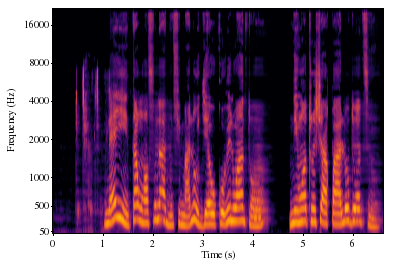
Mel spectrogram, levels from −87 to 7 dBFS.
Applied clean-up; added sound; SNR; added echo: neural mask model DeepFilterNet 3.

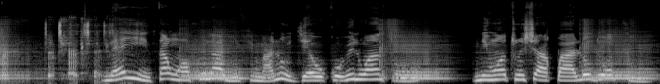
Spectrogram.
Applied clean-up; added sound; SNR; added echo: neural mask model RNNoise.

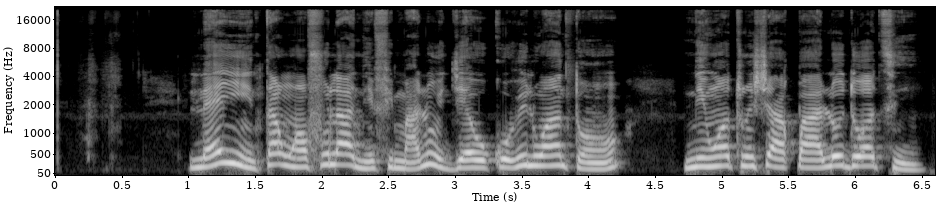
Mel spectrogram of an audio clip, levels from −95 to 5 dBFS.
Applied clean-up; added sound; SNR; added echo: none; none; none; none.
